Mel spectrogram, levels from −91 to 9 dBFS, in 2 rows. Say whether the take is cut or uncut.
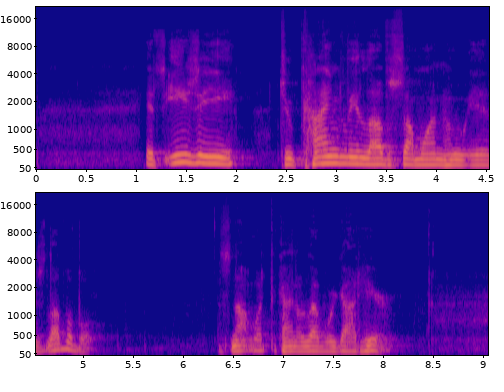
cut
